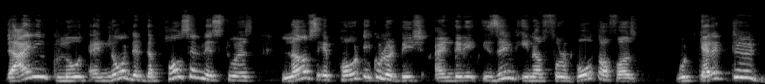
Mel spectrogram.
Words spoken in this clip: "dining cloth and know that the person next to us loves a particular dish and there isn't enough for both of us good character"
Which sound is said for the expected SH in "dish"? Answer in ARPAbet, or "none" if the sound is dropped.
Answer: SH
